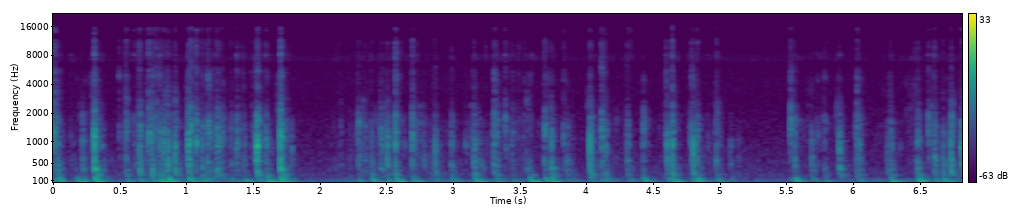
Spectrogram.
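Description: Fingertips type continuously on a compact white plastic mechanical keyboard with cat keycaps, producing a steady stream of short, clacky keystrokes with a soft, thuddy low end. Each tap dies away almost instantly, and the rhythm loosens into lighter, quieter strokes briefly around the second and fifth seconds before picking back up.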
